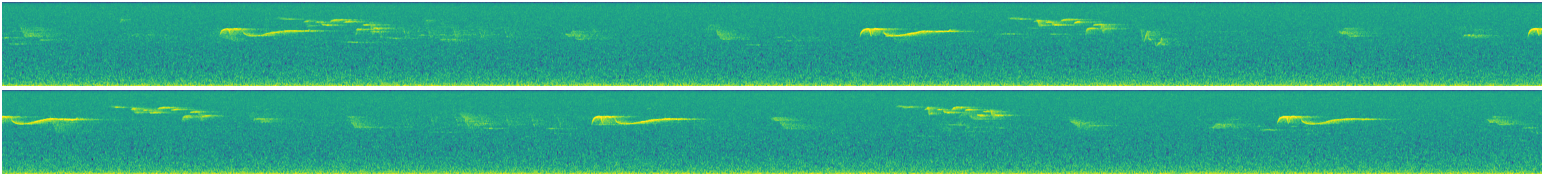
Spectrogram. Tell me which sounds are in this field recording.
Hermit Thrush, Blue-headed Vireo, Black-capped Chickadee, Eastern Wood-Pewee, Brown Creeper, Ovenbird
